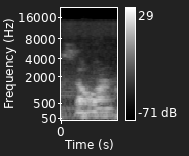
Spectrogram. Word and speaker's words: Celler: I apologize if I mispronounce Celler. It's spelled C-E-L-L-E-R, so I'm saying Celler.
